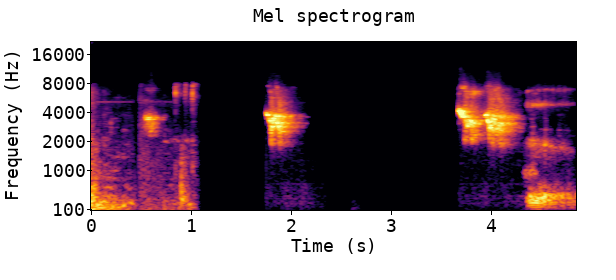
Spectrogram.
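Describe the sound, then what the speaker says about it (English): A pet bird chirps in the background of a video call, giving short, bright, high tweets in separate bursts with silent gaps, while a voice briefly speaks near the start and end. "Your bird in the background."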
